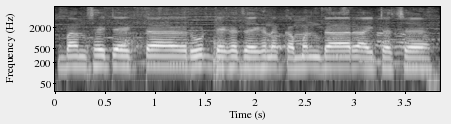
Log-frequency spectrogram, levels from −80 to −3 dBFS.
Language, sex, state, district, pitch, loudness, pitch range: Bengali, male, Tripura, West Tripura, 150 Hz, -13 LUFS, 145-155 Hz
